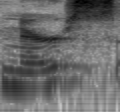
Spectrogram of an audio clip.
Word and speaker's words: Nourse: It's spelled N-O-U-R-S-E, but it sounds like nurse.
